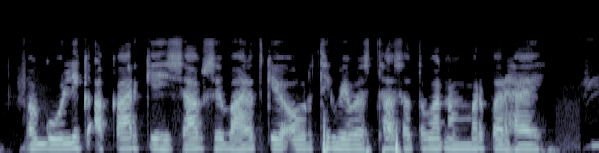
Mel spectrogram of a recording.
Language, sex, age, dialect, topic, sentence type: Magahi, male, 18-24, Southern, banking, statement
